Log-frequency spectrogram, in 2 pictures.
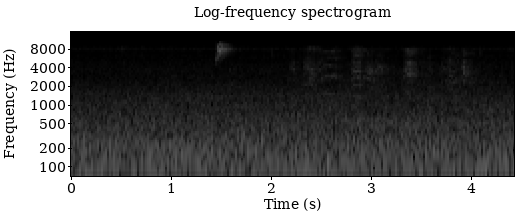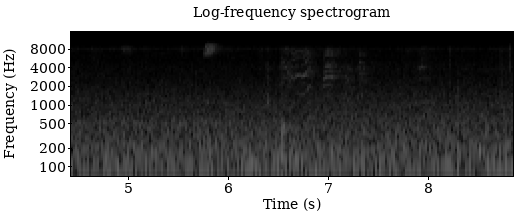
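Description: Birds chirping in short runs of quick high notes, with two brief sharp high calls, about a second and a half in and near six seconds, over a steady outdoor background hiss.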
